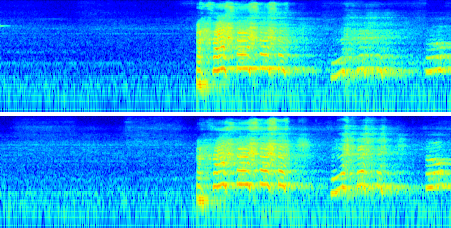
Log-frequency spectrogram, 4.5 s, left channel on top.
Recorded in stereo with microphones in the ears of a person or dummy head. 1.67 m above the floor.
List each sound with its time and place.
2.0 s laughter: 30° left (ahead or behind), 0.8 m; by 4.4 s 70° right (ahead or behind), 1.7 m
